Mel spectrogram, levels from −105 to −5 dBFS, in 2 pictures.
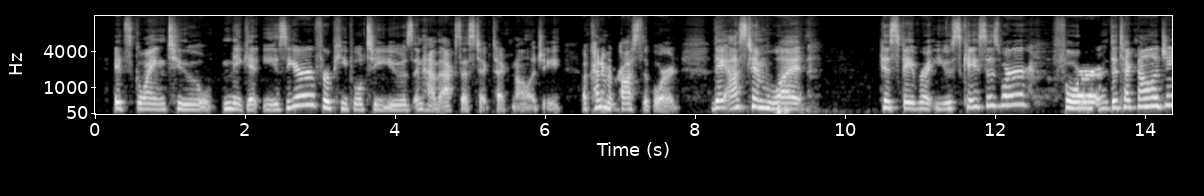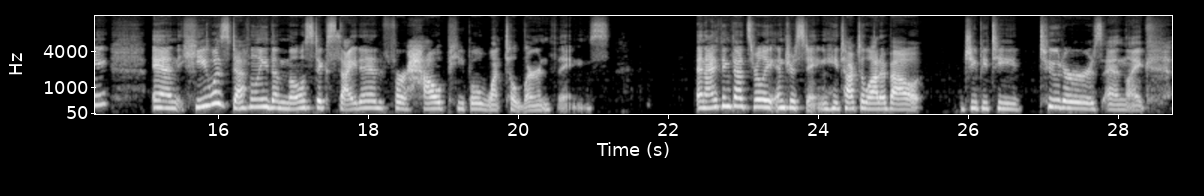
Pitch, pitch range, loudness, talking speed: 240 Hz, 210-285 Hz, -19 LUFS, 130 wpm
